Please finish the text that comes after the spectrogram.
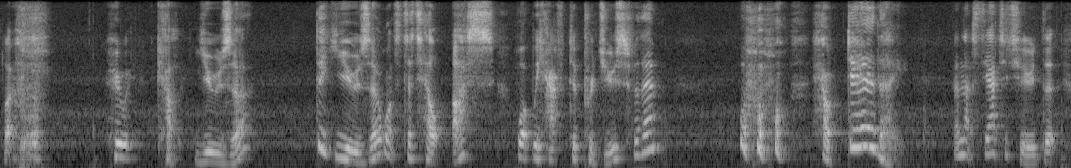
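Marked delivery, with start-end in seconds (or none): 1.1-9.1 mocking a haughty company voice, spiking high at the end; arrogant. Software company scoffing at users, arrogant mock outrage. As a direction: sneer it out like an offended corporation, then squeal the last words. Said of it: "Now they're just, like, arrogant".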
